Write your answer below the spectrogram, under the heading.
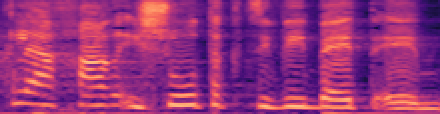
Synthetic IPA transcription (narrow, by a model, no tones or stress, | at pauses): kleaχaʁiʃuʁt̪akt͡sivibeet̪ʔem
